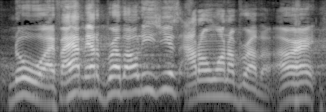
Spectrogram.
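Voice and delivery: indignant inner rant about a secret brother; retold anger. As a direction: rant as if betrayed, half-joking. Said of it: "my grief turned to anger".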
